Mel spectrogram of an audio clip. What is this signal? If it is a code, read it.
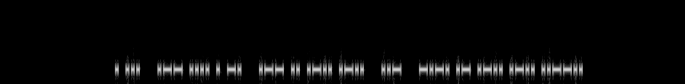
Morse code, heard as a keyed tone, about 46 wpm, 700 Hz. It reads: ES WHEN WILL U CALL?
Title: Sentences from Top 100 Words and Abbreviations 45wpm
